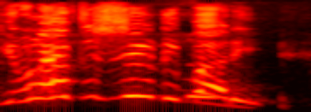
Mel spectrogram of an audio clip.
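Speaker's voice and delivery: words laughed out at very high pitch. Retelling own reply to the neighbor's threat: retelling own words while laughing. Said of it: "And I'm laughing".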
